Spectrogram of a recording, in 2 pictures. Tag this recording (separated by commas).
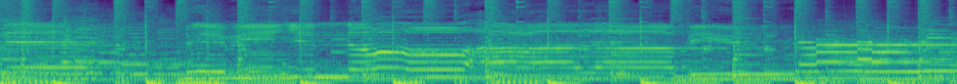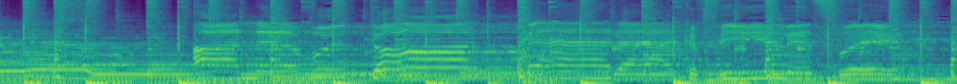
Music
